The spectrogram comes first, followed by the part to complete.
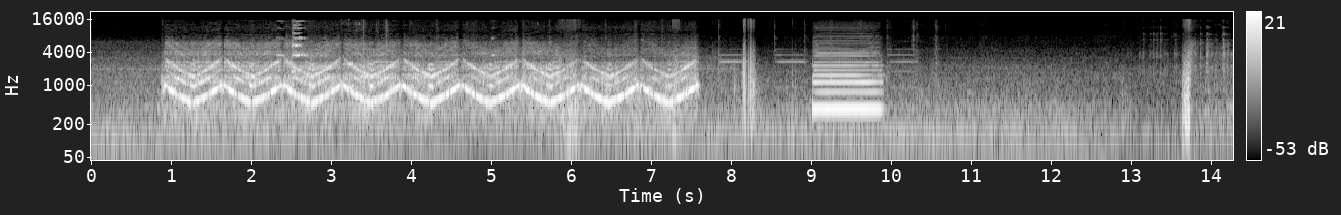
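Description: Electronic siren in a driving-test car, wailing up and down about once every three-quarters of a second for nearly seven seconds, then cutting off abruptly. This is typical of the emergency-situation alarm that the driver must answer by braking and switching on the hazard lights. About two seconds later a single steady electronic beep sounds for about a second.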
